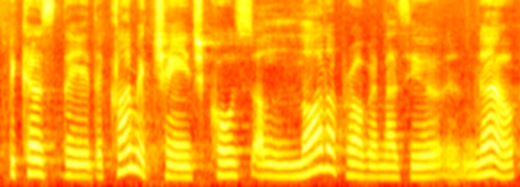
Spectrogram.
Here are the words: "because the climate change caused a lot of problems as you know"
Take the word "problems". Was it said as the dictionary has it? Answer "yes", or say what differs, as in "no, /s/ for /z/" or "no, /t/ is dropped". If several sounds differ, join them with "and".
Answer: no, /z/ is dropped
